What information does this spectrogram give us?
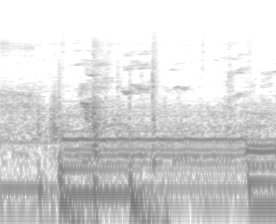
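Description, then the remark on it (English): Several sharp dog barks pop out at irregular intervals over a steady low background hum, with no one speaking. “Oh my gosh, there's dogs.”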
